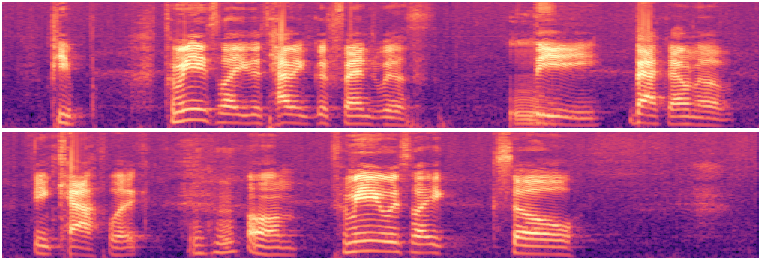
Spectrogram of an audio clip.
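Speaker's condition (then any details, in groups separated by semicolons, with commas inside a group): Down syndrome; 32 years old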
